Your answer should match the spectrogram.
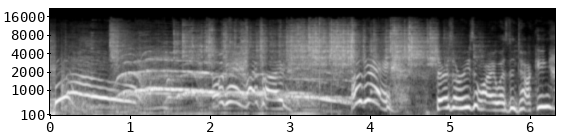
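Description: Women whooping with long, falling "woo" calls over workout music with a steady bass note, which stops about three seconds in; short wordless voice sounds follow.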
